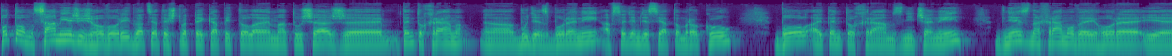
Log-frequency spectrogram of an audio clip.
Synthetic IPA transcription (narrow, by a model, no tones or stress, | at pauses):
pɔt̪ɔmsaːmjɛʒiʒɦɔʋɔɾiːd̪ʋat͡sɪat̪ɛjʃt̪ʋr̩t̪ɛjkapit̪ɔlɛmat̪uːʃaʒɛt̪ɛnt̪ɔxɾaːm | buɟɛzbɔɾɛniːʔafsɛɟɛmɟɛsɪat̪ɔmɾɔku | bɔlajt̪ɛnt̪ɔxɾaːmzɲit͡ʃɛniː | d̪ɲɛznaxɾaːmɔʋɛjɦɔɾɛjɛ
